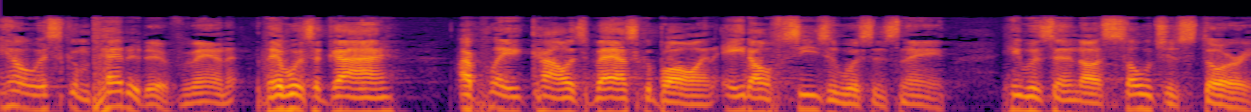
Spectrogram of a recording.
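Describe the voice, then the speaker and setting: With an ordinary speaking voice, a man of medium pitch talks at a fairly slow pace with lively intonation. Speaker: radio and media veteran, author. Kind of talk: live interview before an audience.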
